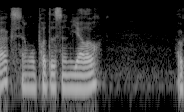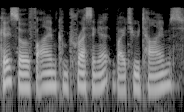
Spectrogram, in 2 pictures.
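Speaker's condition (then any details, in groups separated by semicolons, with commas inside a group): No condition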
